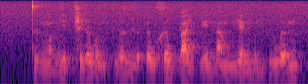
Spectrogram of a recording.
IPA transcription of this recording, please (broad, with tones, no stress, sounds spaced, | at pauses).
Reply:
t̪ ɨ˨˩ ə̯ ŋ ɔ˨˩ n ɣ e˦˥ t̚ ʂ i˧ ə̯ w o˨˩˨ n k ɨ˨˩˦ ə̯ ɣ ɨ˨˩˨ ə̯ ʔ ə˨˩ w x ə˧ w ɓ a˧ j ɓ e˨˩˦ n a˨˩ m ɲ ɛ˧ ŋ ɨ˧ m ʔ ɨ˧˥ w ə˧˥ ŋ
